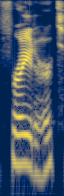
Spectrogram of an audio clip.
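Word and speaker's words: Froedtert: Jenna is currently an occupational therapist at Freidert. I had to learn a couple times how to pronounce Freidert. If you look at the spelling, it's not like it sounds.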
